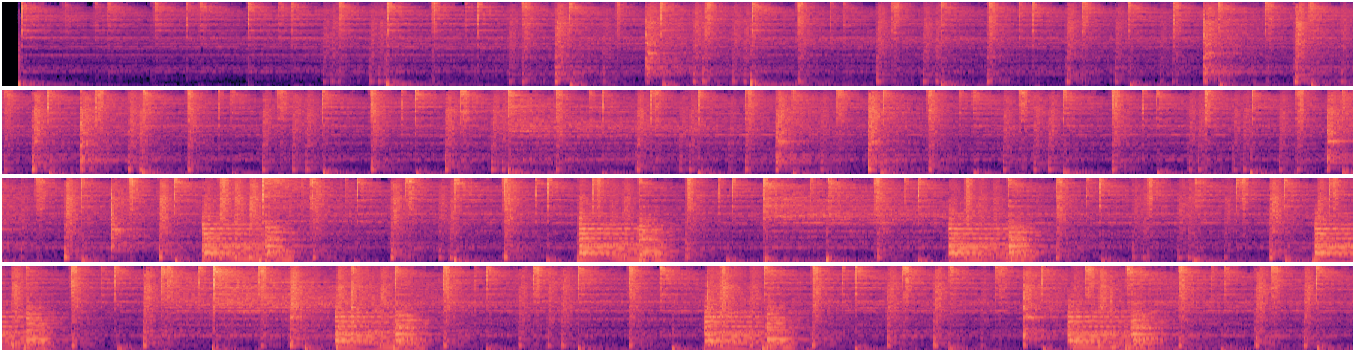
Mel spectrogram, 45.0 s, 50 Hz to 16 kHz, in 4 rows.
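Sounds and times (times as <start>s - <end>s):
drum kit beat with cymbals: 0.1s - 45.0s.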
